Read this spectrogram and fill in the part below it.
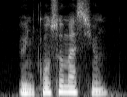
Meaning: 1. consumption 2. consummation (the first act of sexual intercourse in a relationship, particularly the first such act following marriage) 3. consumers, consuming public, clientele
- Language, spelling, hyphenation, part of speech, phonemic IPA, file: French, consommation, con‧som‧ma‧tion, noun, /kɔ̃.sɔ.ma.sjɔ̃/, Fr-consommation.ogg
